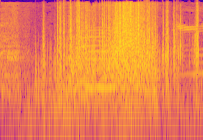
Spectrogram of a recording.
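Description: Wind buffeting the microphone on a moving open amusement-ride car: a loud rushing gust that builds about half a second in and eases off near the end.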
